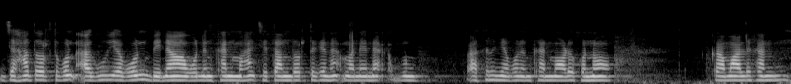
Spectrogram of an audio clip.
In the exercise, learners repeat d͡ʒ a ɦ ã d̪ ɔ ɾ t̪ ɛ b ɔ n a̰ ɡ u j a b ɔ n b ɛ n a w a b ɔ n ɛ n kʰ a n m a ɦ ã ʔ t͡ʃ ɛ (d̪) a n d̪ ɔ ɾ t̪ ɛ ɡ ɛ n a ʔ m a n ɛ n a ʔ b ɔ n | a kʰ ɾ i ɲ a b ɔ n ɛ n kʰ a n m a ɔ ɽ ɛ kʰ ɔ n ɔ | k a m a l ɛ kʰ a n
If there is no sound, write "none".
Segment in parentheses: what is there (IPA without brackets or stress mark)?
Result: t̪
